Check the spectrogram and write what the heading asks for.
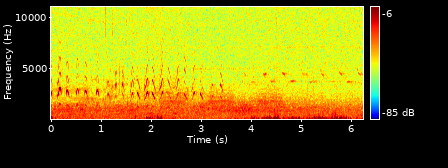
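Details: A small group of black-tailed godwits at Alkmaar, Holland, on 28 March 2013 gives rapid series of nasal, upslurred notes, several per second, over steady low wind rumble.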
